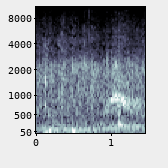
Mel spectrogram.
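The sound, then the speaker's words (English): A short burst of canned applause: a dense, steady patter of many hands clapping over a faint low hum, lasting about a second and a half with no talking. “Oh, I stepped on my applause. My own applause.”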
